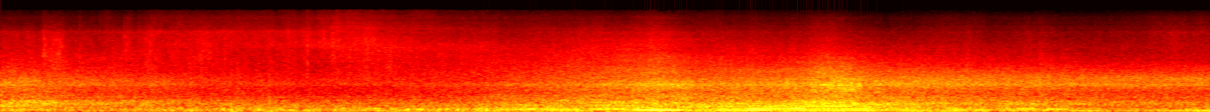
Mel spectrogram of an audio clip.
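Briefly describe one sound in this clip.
Wind rumbles and gusts outdoors.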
